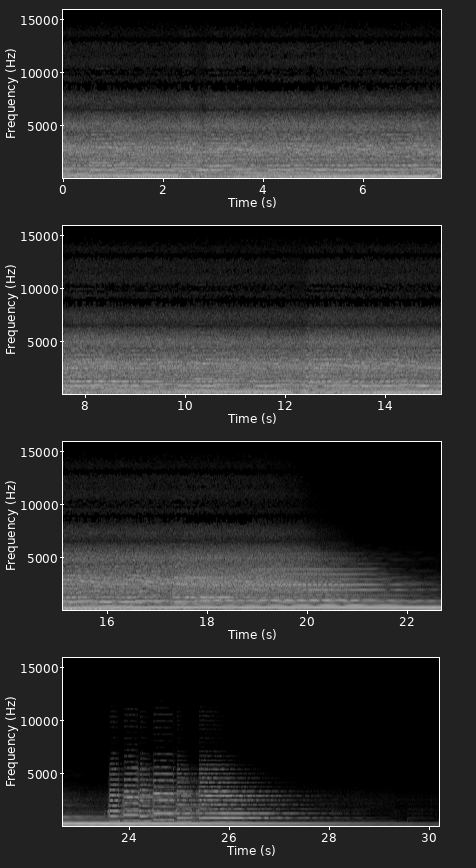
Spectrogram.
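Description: Music with distorted, effects-laden electric guitar in a dense, loud, sustained wall of sound. About twenty seconds in it fades away, leaving a few long low held notes and a short run of picked notes before it dies out near the end.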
